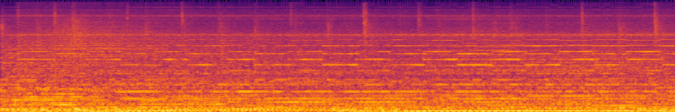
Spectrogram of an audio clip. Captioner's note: lifting equipment beeping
